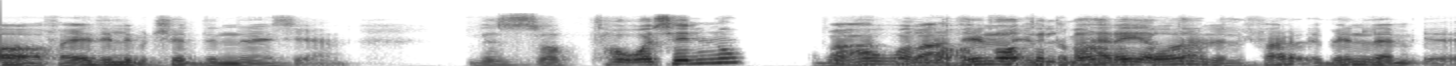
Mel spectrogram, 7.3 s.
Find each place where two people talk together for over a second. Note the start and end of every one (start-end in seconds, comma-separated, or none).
4.1-6.2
